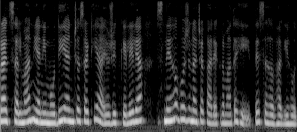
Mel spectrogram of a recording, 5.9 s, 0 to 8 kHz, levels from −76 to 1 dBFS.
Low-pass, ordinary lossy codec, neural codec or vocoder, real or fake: none; none; none; real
